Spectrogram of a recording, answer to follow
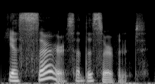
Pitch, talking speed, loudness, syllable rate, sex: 195 Hz, 195 wpm, -19 LUFS, 4.3 syllables/s, female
